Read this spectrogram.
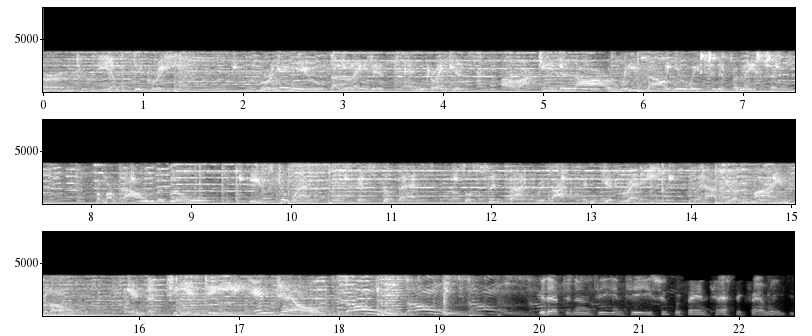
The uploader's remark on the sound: TNTSuperfantastic Conference Call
